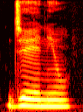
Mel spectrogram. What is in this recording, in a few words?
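"gèniu", female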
